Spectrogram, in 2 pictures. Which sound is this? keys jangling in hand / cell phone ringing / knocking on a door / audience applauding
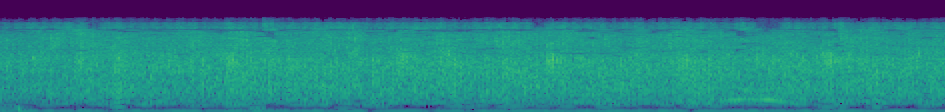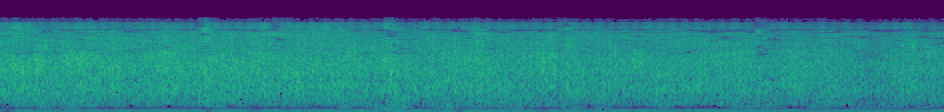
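audience applauding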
